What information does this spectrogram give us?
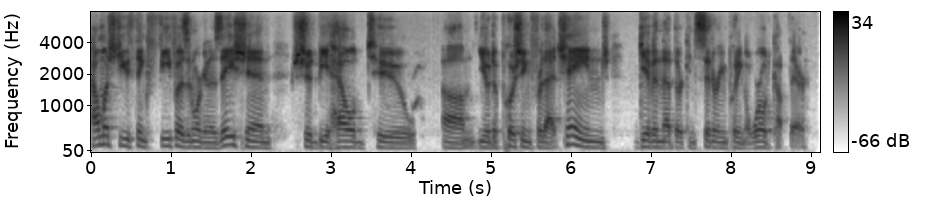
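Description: Low-voiced podcast host, hedging. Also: male voice, moderate pace, a bit bright. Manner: thoughtful, hedging with many "you know"s. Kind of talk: casual discussion. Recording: dull, slightly lo-fi remote audio.

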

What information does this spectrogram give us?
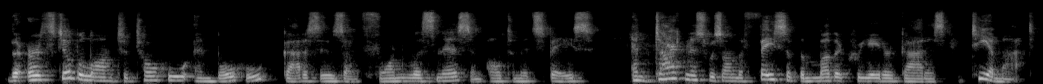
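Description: A woman voicing a wise, ancient spirit who keeps souls, teaching patiently and deliberately in a scripted radio drama. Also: deep voice, darkish tone. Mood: solemn, instructive. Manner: measured, deliberate, didactic, solemn.

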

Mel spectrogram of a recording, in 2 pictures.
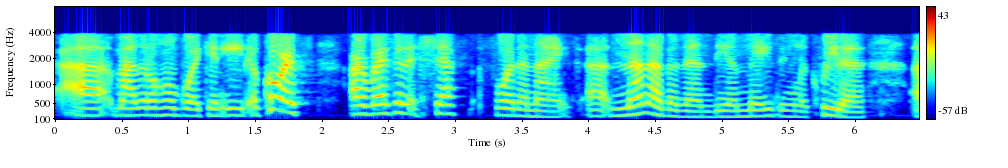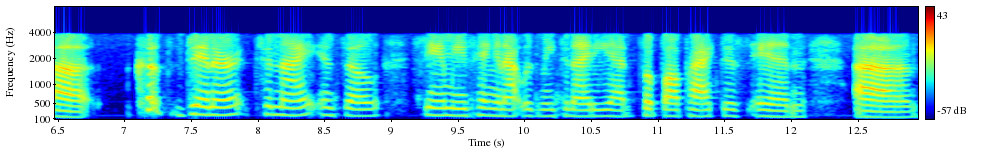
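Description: A woman hosting a radio show in a lively, chatty way, her voice slightly hoarse and raspy from a recent cough. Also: on the low side. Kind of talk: casual radio chat. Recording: phone-line call-in radio.

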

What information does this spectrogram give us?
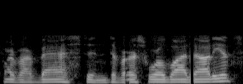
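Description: A man co-hosting a casual internet radio show, joking in deadpan asides and laughing at his own lines. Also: on the low side, moderate pace. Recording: tinny phone-line internet radio audio.

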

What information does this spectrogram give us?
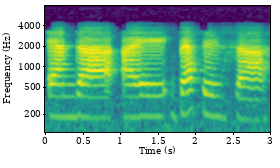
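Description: A woman's voice: on the low side, little pitch movement, extremely slow. Woman guest on a tinny phone line. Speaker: cast member being interviewed. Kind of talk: casual chat.

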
